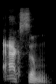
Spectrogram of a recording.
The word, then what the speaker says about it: AXIIM: Wanted to know if we checked out the new Axum. Yes, it's AXIIM, and it's pronounced Axum.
